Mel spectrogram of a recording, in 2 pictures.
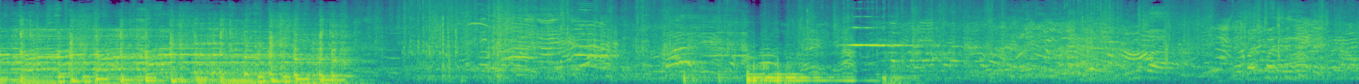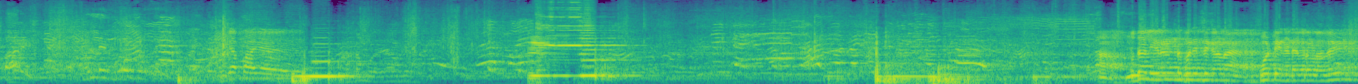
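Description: A crowd of children chatter outdoors.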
